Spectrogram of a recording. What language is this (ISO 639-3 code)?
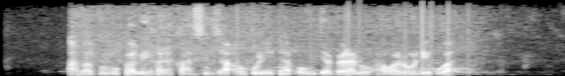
lug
